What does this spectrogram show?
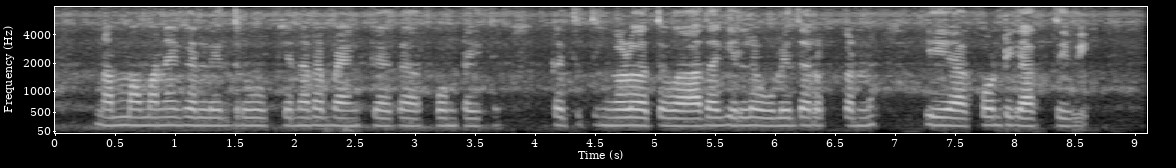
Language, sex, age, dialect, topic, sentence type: Kannada, female, 18-24, Central, banking, statement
